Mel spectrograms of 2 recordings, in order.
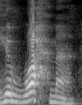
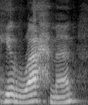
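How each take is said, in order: First: The R is pronounced thick and heavy. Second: The R is pronounced thin and light. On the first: The speaker calls it right. "we say ... So the Ra is thick" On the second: The speaker calls it wrong. "We don't say"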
